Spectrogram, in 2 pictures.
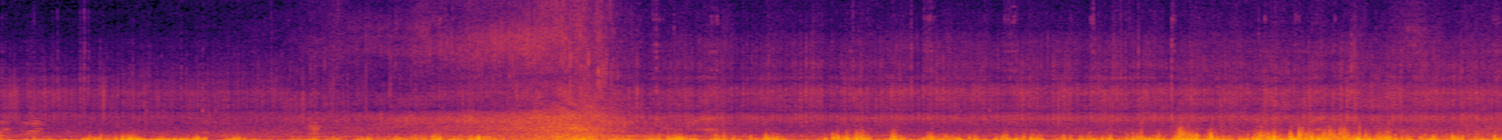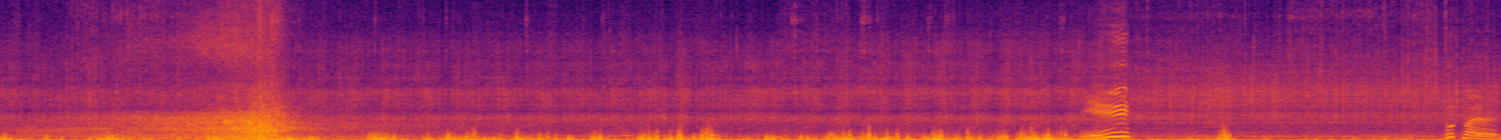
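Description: Bicycle riding on a snow-covered road: a steady rumble of tyres on packed snow and wind buffeting the microphone, with two louder whooshes about five and seventeen seconds in.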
